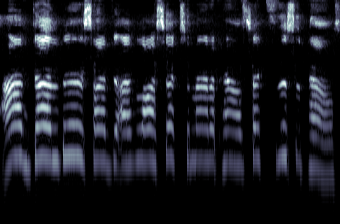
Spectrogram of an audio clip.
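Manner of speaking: high, mild, toned-down mock yell kept small. Retelling how a contestant announced her weight: imitating someone screaming. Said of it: "She's screaming a narrative".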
